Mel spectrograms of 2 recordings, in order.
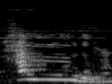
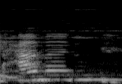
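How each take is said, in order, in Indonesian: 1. Bunyi m langsung menyambung ke d, tanpa vokal. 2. Ada vokal tambahan yang terdengar antara m dan d. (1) "yang benar hamdu" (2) "hamadu sudah dibuka dulu sebelum dal keluar"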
